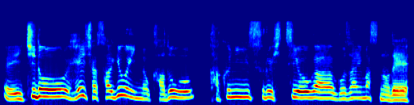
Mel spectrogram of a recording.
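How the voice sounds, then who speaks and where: Man acting a hesitant, slow-spoken call-centre father. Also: high-pitched, warm tone, no room sound. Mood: stiffly polite. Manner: hesitant, stammering, stiffly formal customer-service politeness. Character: flustered father working as a polite call-centre operator. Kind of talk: radio drama acting. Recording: dull lo-fi audio.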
